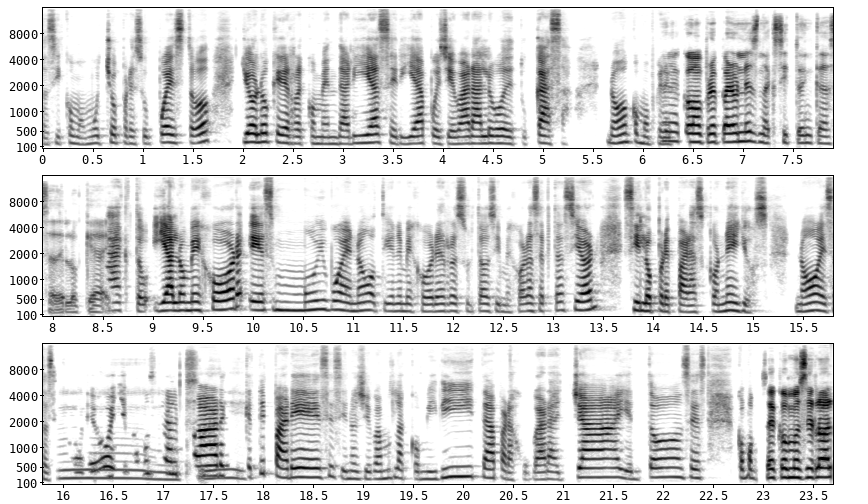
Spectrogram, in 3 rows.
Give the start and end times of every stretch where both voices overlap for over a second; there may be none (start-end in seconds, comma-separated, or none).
16.0-17.9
